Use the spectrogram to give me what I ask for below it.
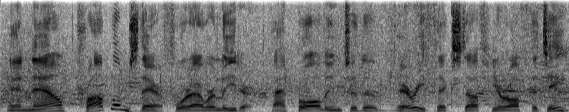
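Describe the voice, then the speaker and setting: A man commentating on golf in a measured, descriptive announcer's delivery. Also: medium pitch, very animated, background noise.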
